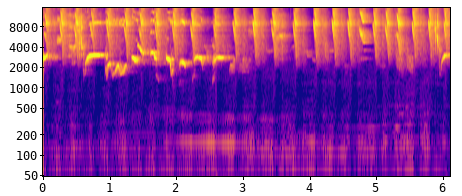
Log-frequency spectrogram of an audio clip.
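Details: Oriental magpie-robin copying house sparrow chirps for tutoring: a rapid train of short high chirps repeating roughly every half second, mixed with a few lower sliding whistles.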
